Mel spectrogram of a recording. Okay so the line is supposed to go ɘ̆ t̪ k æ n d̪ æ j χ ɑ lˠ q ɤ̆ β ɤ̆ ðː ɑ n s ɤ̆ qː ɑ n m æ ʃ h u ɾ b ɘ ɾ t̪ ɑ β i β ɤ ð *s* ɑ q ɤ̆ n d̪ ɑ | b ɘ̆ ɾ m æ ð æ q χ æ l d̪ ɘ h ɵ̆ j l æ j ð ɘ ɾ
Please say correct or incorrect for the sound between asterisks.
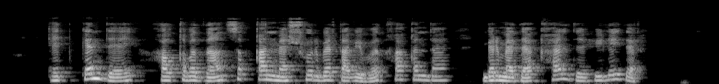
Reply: incorrect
